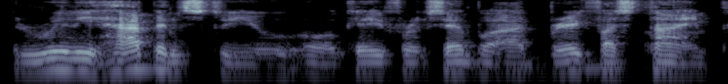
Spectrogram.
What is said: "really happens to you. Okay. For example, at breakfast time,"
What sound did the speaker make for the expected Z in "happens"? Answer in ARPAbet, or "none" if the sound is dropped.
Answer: S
